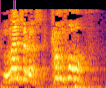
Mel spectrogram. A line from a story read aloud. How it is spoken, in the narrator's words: He shouted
